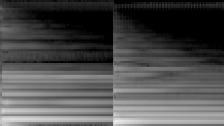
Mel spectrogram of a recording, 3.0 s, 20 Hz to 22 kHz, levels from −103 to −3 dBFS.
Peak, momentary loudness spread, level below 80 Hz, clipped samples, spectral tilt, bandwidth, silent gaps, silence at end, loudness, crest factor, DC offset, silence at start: -8 dBFS; 15 LU; -64 dBFS; under 0.1%; -9.5 dB/octave; 8.8 kHz; none; 0 s; -24 LUFS; 16 dB; under 0.1%; 0 s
